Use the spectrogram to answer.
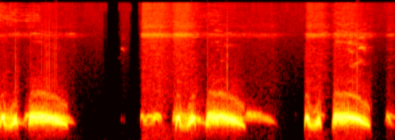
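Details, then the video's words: Lure call of a spotted dove for attracting and angering rival doves in bird trapping: deep mellow coos in phrases, a stuttering pair of short notes leading into a drawn-out coo, with a quiet fading tail. "suara pancingan gacor tekukur memaksa menurunkan lawan,bikin emosi lawan."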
